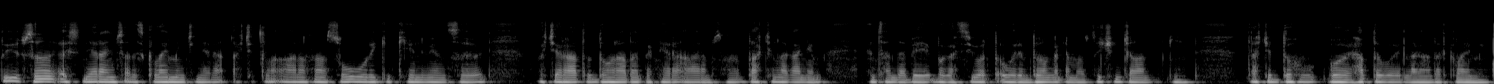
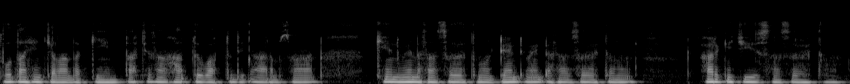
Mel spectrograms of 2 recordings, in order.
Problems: none marked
